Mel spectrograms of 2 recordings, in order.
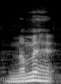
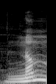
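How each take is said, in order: First: The word ends with a breathy h sound. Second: The word ends without a breathy h sound. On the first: The speaker calls it right. "इसका सही उच्चारण होगा नमः" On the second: The speaker calls it wrong. "इसे आप नम मत पढ़ना"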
